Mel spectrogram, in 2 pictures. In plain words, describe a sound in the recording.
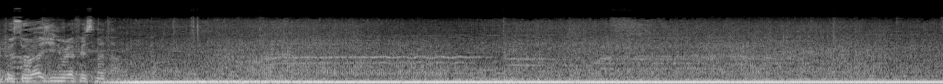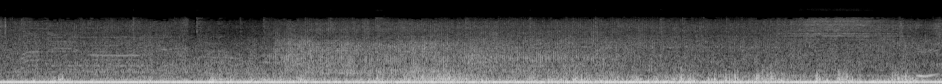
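A small plane's engine idles with a steady low drone.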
